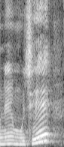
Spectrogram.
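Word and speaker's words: numb: नम का मतलब होता है सुन्न होना और इसमें बी जो होता है वो साइलेंट होता है, इसे हम नम ही पढ़ते हैं।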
